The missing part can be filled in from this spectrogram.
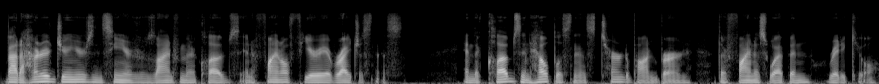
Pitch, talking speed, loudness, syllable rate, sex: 95 Hz, 190 wpm, -23 LUFS, 6.2 syllables/s, male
